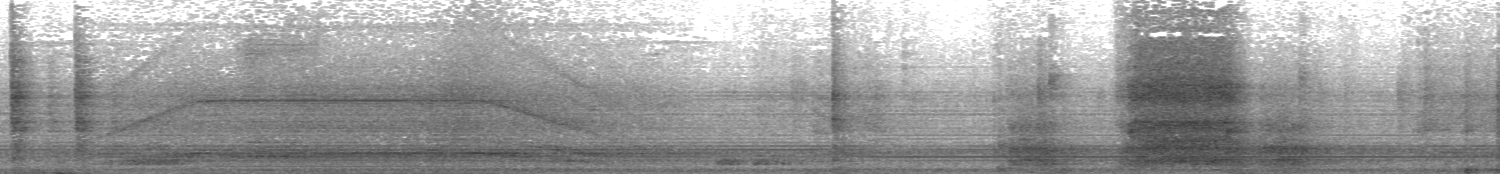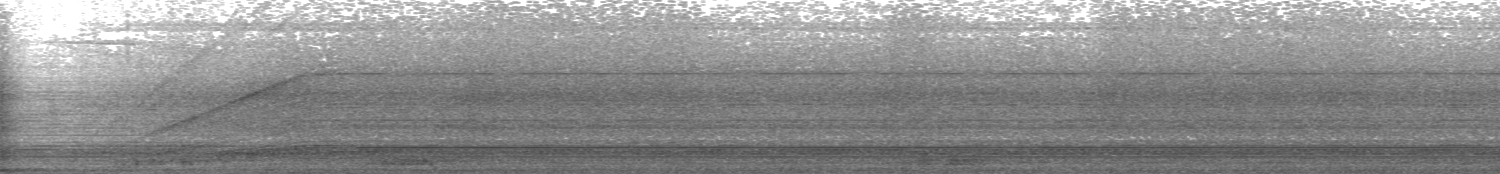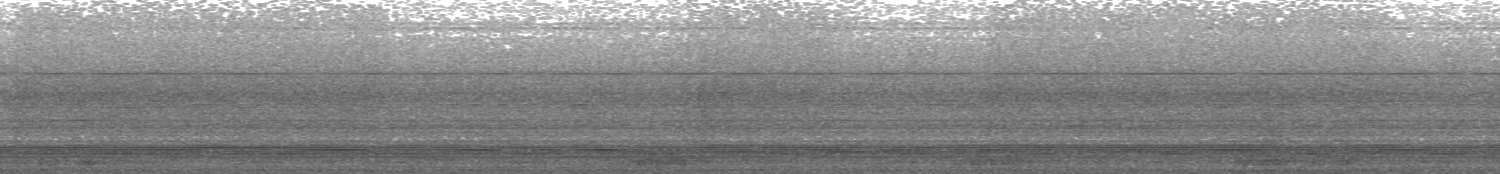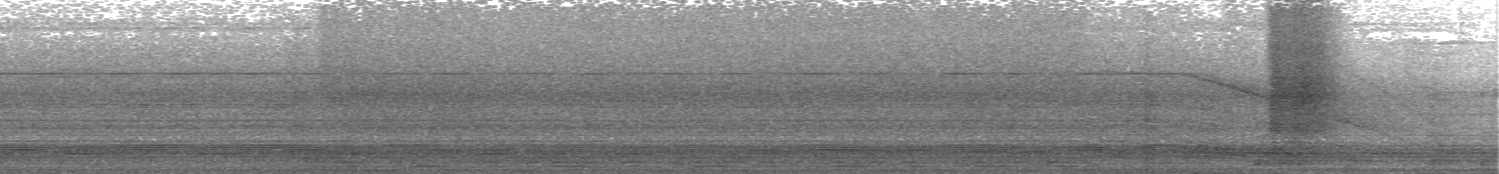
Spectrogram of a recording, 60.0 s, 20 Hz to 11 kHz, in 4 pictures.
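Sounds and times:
milling spindle whine: 0:00.8 - 0:59.9
coolant spray hissing: 0:11.2 - 0:12.4, 0:57.7 - 0:58.4.

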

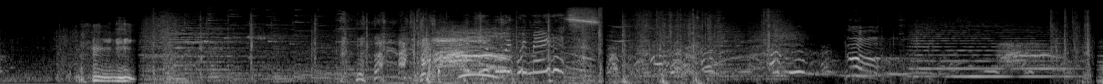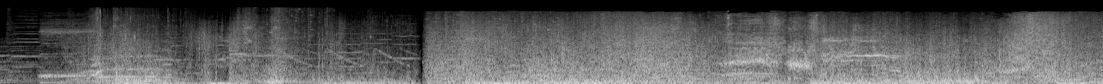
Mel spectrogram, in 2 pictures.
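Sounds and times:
crash and explosion effects: 0:11.9 - 0:22.0
blast and debris rumble: 0:12.1 - 0:22.0.

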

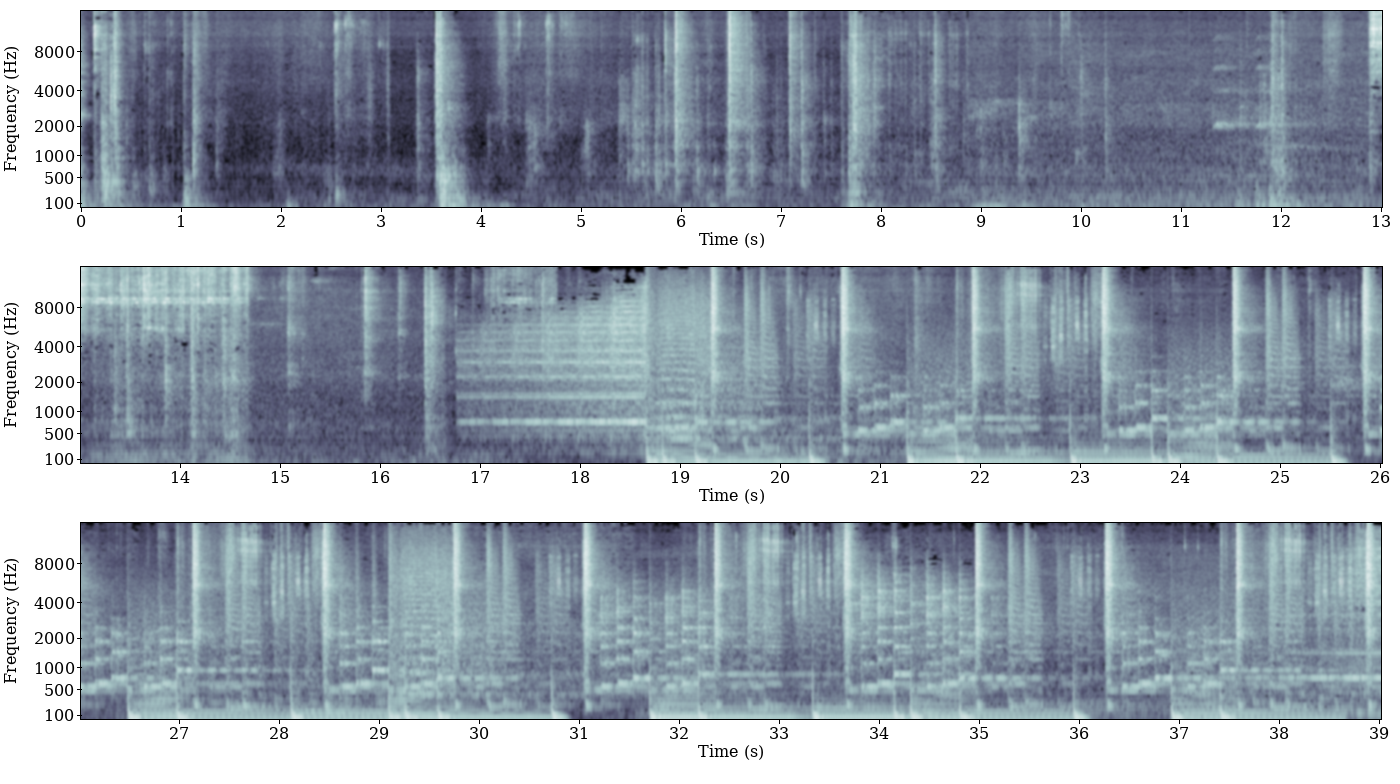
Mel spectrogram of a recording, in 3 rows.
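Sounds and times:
music: 0:16.8 - 0:39.0.

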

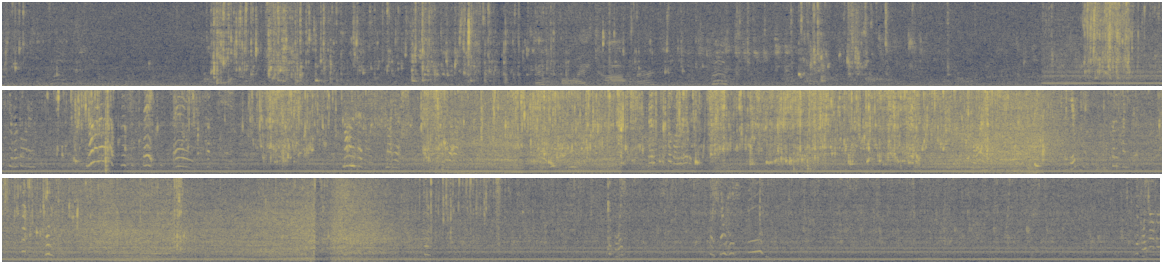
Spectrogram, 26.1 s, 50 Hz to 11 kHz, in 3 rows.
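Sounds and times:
steady hum: 0:00.0 - 0:26.0
water pouring and splashing: 0:01.5 - 0:06.8, 0:08.1 - 0:09.6, 0:10.5 - 0:18.8.

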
